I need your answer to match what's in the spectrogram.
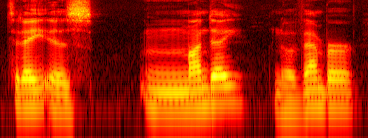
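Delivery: ordinary talk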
